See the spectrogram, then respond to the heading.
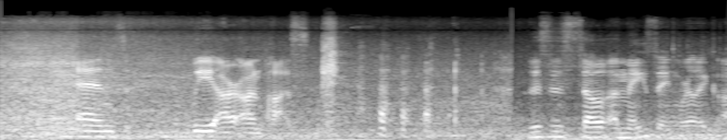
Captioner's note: giggles like a school girl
